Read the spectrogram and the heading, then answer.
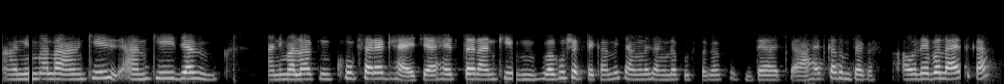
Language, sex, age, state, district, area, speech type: Marathi, female, 60+, Maharashtra, Nagpur, urban, conversation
